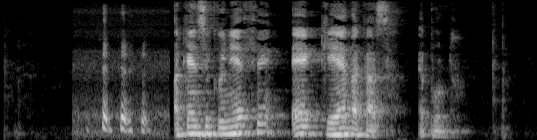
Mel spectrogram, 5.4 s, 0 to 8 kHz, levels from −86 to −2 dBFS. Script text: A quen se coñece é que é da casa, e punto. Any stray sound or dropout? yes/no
yes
